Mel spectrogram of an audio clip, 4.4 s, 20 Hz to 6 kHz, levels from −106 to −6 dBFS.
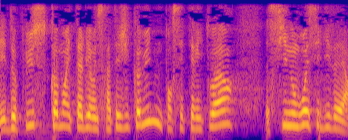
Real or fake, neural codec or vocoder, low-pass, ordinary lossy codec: real; none; 5.4 kHz; none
